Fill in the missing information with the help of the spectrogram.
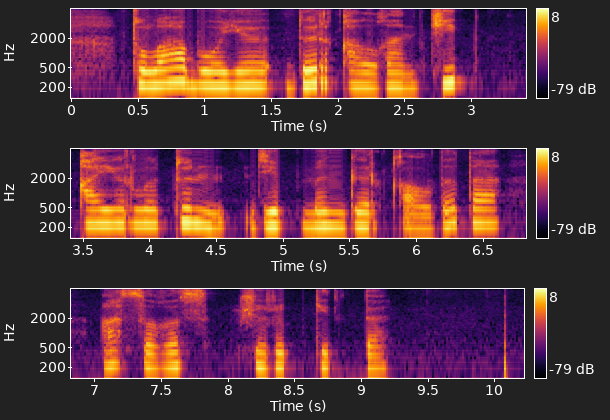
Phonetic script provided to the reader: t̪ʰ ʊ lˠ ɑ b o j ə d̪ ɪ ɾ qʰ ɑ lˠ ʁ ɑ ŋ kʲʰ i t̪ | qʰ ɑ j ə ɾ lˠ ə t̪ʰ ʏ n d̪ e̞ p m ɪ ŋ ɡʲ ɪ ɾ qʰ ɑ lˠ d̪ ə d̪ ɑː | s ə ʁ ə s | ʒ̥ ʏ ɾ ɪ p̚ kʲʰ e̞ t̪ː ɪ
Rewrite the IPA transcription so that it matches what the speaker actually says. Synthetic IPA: t̪ʰ ʊ lˠ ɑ b o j ə d̪ ɪ ɾ qʰ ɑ lˠ ʁ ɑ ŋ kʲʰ i t̪ | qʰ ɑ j ə ɾ lˠ ə t̪ʰ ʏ n d̪ e̞ p m ɪ ŋ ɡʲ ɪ ɾ qʰ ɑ lˠ d̪ ə d̪ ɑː | s ə ʁ ə s | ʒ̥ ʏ ɾ ɪ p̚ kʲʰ e̞ t̪ː ɪ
